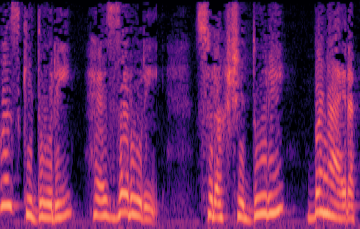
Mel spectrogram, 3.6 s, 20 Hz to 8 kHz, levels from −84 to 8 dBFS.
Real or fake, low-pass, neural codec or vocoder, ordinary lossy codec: real; none; none; none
